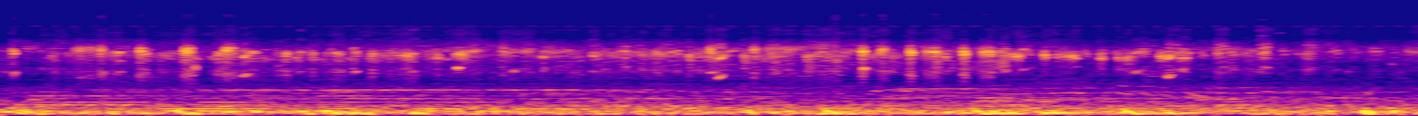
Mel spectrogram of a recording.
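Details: Frogs calling at sunset in a field in Cambodia: a dense, steady chorus of rapid clicks and trills fills the upper range, with faint croaking tones below and a constant low rumble of background noise.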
